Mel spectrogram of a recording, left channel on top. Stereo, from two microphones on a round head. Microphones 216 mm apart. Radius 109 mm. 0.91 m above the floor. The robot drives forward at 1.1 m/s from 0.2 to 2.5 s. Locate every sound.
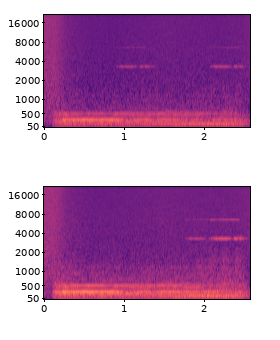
Only background noise.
